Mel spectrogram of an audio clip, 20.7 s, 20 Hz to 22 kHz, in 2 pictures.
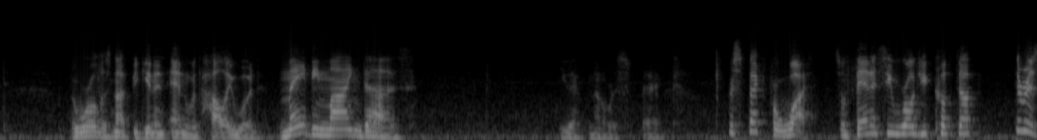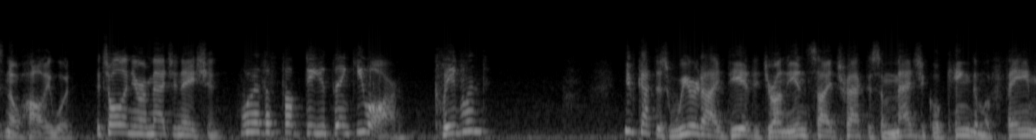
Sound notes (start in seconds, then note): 15.1 chuckles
